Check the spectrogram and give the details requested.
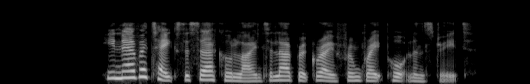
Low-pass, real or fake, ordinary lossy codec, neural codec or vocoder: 7.2 kHz; fake; MP3, 64 kbps; codec, 16 kHz, 8 kbps, FunCodec, trained on LibriTTS, 25 frames a second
